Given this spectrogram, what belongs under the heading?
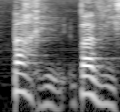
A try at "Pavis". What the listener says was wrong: Pavis, on prononce le S.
